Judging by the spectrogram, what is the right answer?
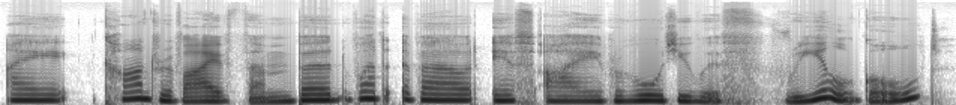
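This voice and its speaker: A woman's voice: medium pitch, slow, creaky, dry recording, clean studio sound. Woman doing a moody, sardonic goddess in whispered role-play. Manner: sarcastic, deadpan, shifting into soft whispers.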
